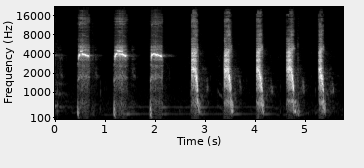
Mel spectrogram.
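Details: A kept partridge (teetar) calling: eight loud, harsh bursts about every two thirds of a second, the first three carrying a ringing high tone, the rest rasping downward sweeps; no other sounds.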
